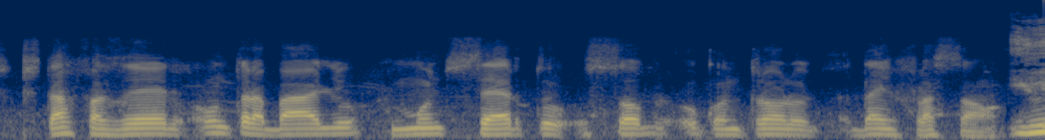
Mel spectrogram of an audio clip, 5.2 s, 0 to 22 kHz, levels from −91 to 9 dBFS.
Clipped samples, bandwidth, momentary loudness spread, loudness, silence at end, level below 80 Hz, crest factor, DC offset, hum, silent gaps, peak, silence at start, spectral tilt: under 0.1%; 8.8 kHz; 8 LU; -25 LUFS; 0 s; -54 dBFS; 18 dB; under 0.1%; none; none; -6 dBFS; 0 s; -7.5 dB/octave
